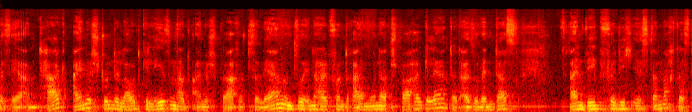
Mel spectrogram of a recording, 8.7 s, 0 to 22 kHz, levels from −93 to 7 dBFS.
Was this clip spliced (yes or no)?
yes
